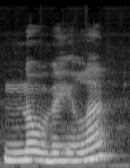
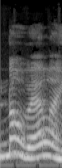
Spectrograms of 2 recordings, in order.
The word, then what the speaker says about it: novela: Essa letra V tem um leve som de B. Então falamos novela, novela. E novela em espanhol significa uma obra literária em prosa, onde se narra fatos fictícios, né? – É um gênero literário.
